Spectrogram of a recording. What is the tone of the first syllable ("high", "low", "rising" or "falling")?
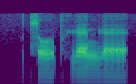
rising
